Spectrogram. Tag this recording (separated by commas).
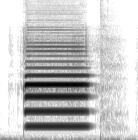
Musical instrument, Music, Wind instrument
